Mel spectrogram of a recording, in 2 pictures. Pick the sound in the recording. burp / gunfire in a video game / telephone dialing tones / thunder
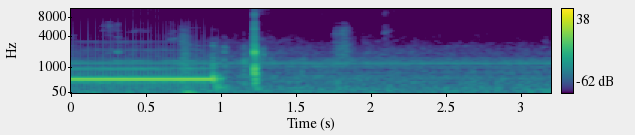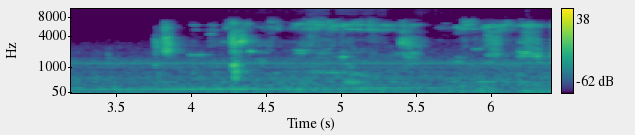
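telephone dialing tones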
